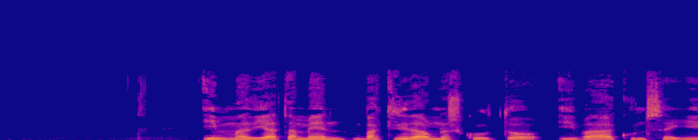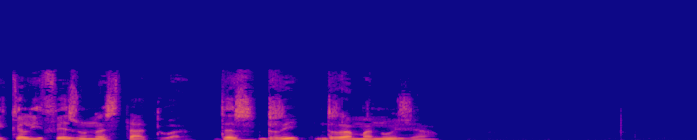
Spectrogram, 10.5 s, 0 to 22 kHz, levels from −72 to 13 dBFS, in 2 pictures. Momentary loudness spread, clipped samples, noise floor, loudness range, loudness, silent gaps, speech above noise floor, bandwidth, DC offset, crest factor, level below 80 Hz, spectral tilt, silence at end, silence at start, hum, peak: 9 LU; under 0.1%; -73 dBFS; 5 LU; -21 LUFS; none; 52 dB; 11.5 kHz; under 0.1%; 20 dB; -68 dBFS; -5 dB/octave; 1.95 s; 1.05 s; none; -2 dBFS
